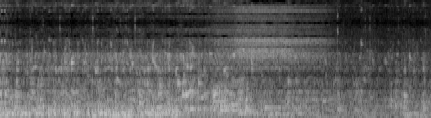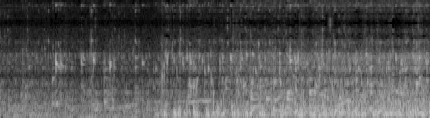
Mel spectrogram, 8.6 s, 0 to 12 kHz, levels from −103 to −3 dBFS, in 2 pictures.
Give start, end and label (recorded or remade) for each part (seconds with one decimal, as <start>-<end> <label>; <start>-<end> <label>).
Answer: 0.0-8.6 recorded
